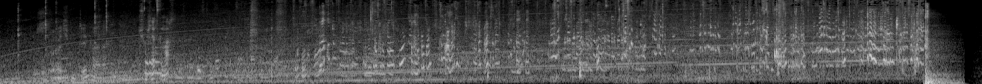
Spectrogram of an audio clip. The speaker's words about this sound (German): Ja, eigentlich muss ich euch das mal zeigen. Wartet mal, ich spule das mal eben zurück.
